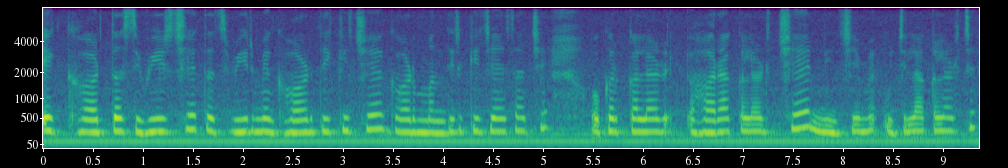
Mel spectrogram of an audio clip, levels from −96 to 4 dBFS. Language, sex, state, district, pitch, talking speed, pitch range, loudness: Maithili, female, Bihar, Vaishali, 240 Hz, 145 wpm, 225-250 Hz, -18 LUFS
